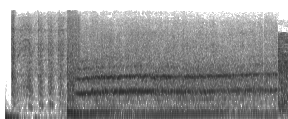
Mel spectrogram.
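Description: Car engine sound effect: from about a second in, a car engine runs loud and steady with a high whine over it. Before that there is a short choppy sound.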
